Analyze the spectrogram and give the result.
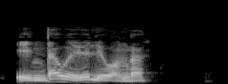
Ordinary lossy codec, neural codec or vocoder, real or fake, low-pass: MP3, 24 kbps; none; real; 7.2 kHz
